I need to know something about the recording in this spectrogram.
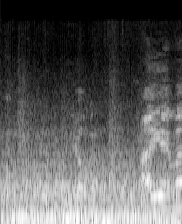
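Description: Steady rumble and running noise of a diesel-hauled Belgrano Norte commuter train moving slowly, heard from inside the passenger coach. A voice starts near the end.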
